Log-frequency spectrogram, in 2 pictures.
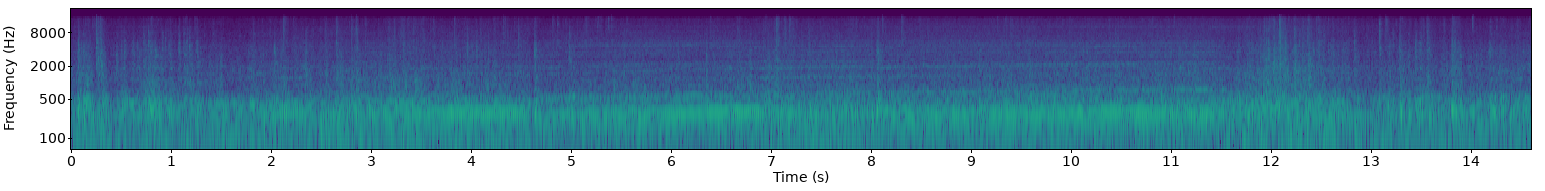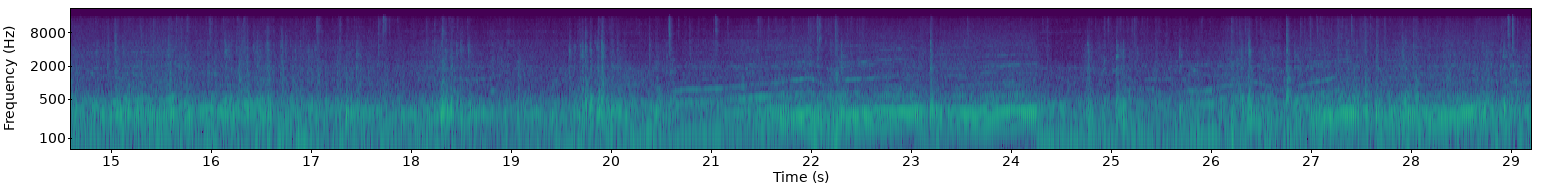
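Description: Gravel and stones rattle against the underside of a car.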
